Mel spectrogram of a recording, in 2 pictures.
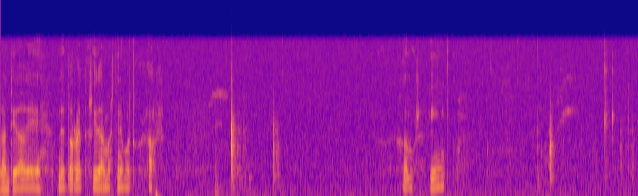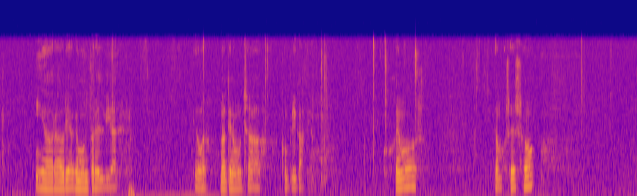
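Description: Plastic game pieces click and tap against a wooden table.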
